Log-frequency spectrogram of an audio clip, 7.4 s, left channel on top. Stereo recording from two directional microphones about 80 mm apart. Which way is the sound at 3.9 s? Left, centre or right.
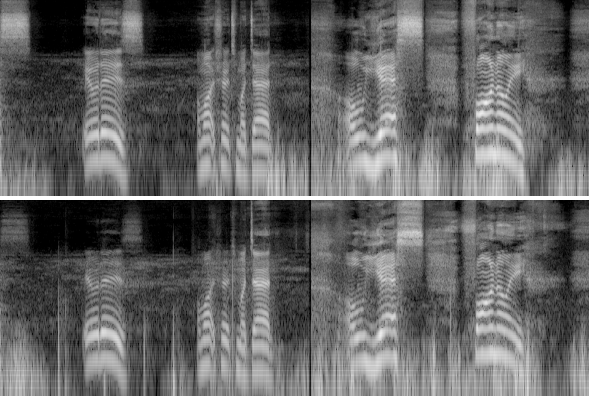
Left.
